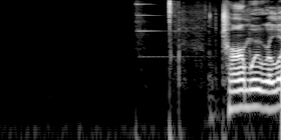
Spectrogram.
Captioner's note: bell rings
